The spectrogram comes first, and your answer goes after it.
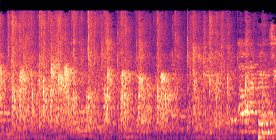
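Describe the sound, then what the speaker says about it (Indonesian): A group of pupils in a classroom clap their hands together in a loud, close burst of rhythmic claps while voices talk over the top. "Oke, tepuk tangan buat semuanya"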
